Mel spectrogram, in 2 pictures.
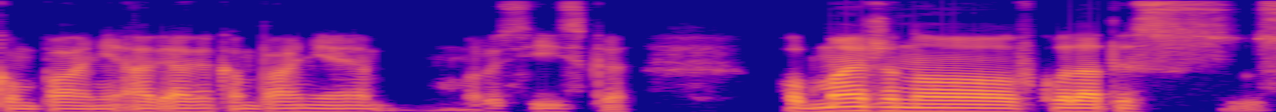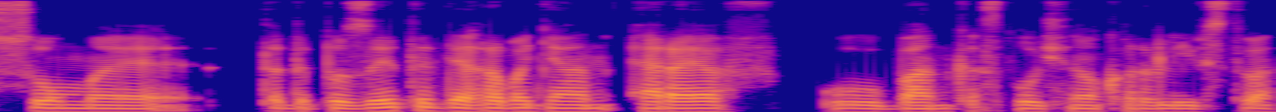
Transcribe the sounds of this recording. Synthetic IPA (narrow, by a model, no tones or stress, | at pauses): kɔmpɑnʲijɐ̰ʔa̰ʋʲia̰ʋʲijɐkɔmpɑnʲijɐ | rɔ̰sʲijsʲkɐ̰ | ɔbmɛʒenɔwklˠɐd̪ɑt̪ɪsumɪ | t̪ɐd̪epɔzɪt̪ɪd̪lʲɐɦɾɔmɐdʲanɛɾɛf | ubɑnkɐxspɔlˠut͡ʃenɔɦɔkɔɾɔlʲiwst̪ʋɐ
